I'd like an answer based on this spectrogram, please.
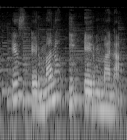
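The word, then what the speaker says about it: hermana: and sister in Spanish ISO Mana it starts with an H but you don't really pronounce the h do you have either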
